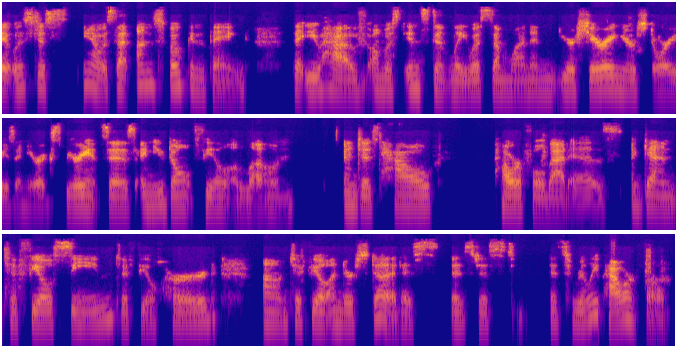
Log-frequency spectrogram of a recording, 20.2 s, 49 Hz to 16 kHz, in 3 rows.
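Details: Adult woman born prematurely who spent about 5 months in the NICU, mostly on a ventilator with oxygen; she has vocal cord paralysis caused by the ventilation; vocal cord paralysis.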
